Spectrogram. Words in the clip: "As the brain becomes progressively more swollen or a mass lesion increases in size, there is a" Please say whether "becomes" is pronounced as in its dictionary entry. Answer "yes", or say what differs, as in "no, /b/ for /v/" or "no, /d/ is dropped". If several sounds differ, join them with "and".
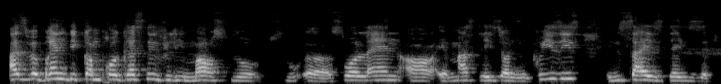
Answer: no, /z/ is dropped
